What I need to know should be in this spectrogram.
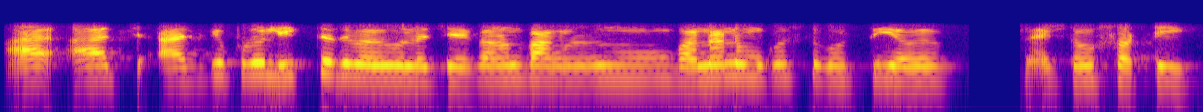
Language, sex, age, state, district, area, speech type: Bengali, female, 18-30, West Bengal, Cooch Behar, rural, conversation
